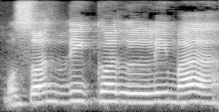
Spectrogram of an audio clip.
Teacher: Musaddiqal, tanwin ketemu lam, maka dibaca hukumnya adalah idgham bila gunnah, masuk tetapi tidak didengungkan.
